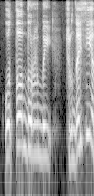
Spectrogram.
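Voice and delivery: high, loud little-creature jeer; cheerful mockery. A narrator's reading. Chmykh makes fun of departed Gemul, gleeful. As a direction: jeer merrily, pitch up high. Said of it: "повеселів Чмих".

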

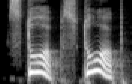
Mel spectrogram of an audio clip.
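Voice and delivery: high, drawn-out calls to halt; exclaimed protest. A narrator's reading. Overwhelmed woman halts a stream of questions, exclaiming. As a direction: call a halt, pitched well up.

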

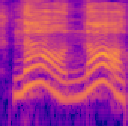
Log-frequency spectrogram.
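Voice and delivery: booming loud no, no; old man roaring his objection; thundering. A narrator's reading. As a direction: thunder the denial at her. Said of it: "tuonò Roaring Abel".

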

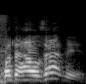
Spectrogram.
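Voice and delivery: honest baffled question; puzzled. Shown as a demonstration. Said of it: "what should your response be".

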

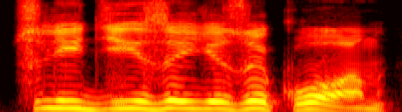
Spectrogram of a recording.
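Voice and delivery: slow, high-pitched plea; pleading. A narrator's reading. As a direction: beg her to behave, drawing the words out. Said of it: "взмолился Амихай".

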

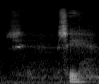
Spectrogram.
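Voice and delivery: soft, breathless whisper of dread; stunned whisper. Acted. Woman learns her plot was overheard, whispering in shock. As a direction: caught out, barely a whisper.

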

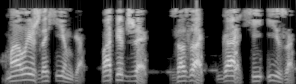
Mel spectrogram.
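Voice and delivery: high squeaky creature chatter; little creature exclaiming. A narrator's reading. Little one talks eagerly to papa Jack, high creature voice. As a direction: pipe each word high, like a tiny creature. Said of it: "воскликнул малыш".

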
